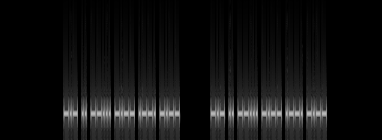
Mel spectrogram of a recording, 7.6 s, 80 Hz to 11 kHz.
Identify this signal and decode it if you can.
Morse code, heard as a keyed tone, about 40 wpm, 700 Hz. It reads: KI7YPY KI7YPY
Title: USA Call Signs - 6 Characters - Repeated 2x - 40wpm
